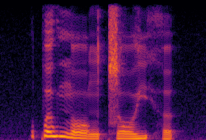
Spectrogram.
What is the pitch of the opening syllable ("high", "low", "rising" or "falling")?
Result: high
